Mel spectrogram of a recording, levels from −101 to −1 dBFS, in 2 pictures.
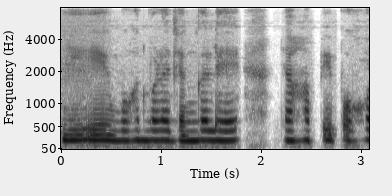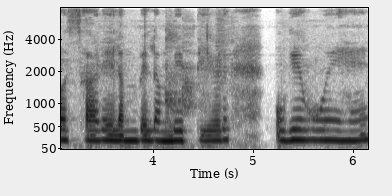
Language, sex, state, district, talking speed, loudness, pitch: Hindi, female, Delhi, New Delhi, 165 wpm, -16 LUFS, 205 Hz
